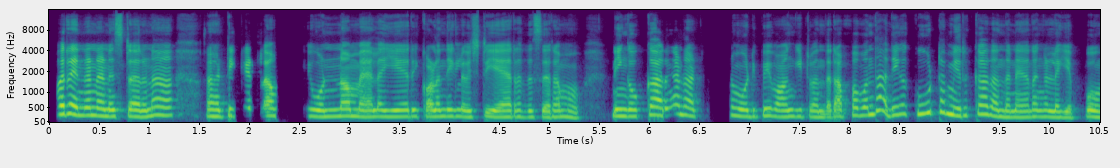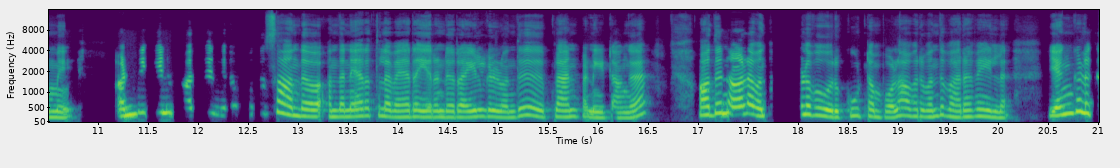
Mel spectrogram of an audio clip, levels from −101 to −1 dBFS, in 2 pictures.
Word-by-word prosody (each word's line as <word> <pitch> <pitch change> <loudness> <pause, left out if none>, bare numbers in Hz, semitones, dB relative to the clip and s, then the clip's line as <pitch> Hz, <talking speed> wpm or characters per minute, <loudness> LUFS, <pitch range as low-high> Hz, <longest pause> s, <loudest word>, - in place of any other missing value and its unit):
அவரு 285 +1 +7
என்ன 250 0 +3
நினைச்சிட்டாருன்னா, 215 +2 +3 0.5
அ - - +4 0.2
டிக்கெட்லாம் 235 +1 -1
வாங்கி 225 - -12
ஒண்ணா 215 +2 +1
மேல 205 0 +1 0.2
ஏறி 210 +1 +1
குழந்தைகள 215 0 +1
வச்சிட்டு 200 +1 -3
ஏறுறது 200 -1 -1
சிரமம். 195 -2 -2 0.3
நீங்க 225 0 +4
உக்காருங்க. 255 +4 +2
நான் 235 -3 +1
டக்குனு 235 +1 -5
ஓடிப்போய் 215 +1 -1
வாங்கிட்டு 210 0 -1
வந்துடறேன். 195 - -1
அப்போ 250 - -3
வந்து 280 +10 +2
அதிக 285 +1 -2
கூட்டம் 320 -1 +3
இருக்காது, 255 +3 0
அந்த 200 -2 0
நேரங்கள்ல 195 0 0
எப்பவுமே. 190 -2 0 0.6
அன்னைக்கு 320 +7 +1 0.2
பாத்தீங்கன்னா, 260 +2 -8
எதோ 280 - -19
புதுசா 310 +5 -2 0.5
அந்த 205 0 0
நேரத்துல, 230 +1 -2
வேற 200 +1 -1
2 195 0 -1
ரயில்கள் 205 +1 +1
வந்து 200 +7 -3 0.3
பிளான் 205 0 0
பண்ணிட்டாங்க. 175 -1 -3 0.7
அதனால 275 -2 +4
வந்து 235 +4 -1 0.3
அவ்வளவு 280 -3 +1
ஒரு 195 - +2
கூட்டம் 225 -4 -3
போல. 185 +1 +1
அவரு 220 -2 -4
வந்து 225 +6 -3
வரவே 205 +3 -1
இல்ல. 185 -1 -2 0.6
எங்களுக்கு 320 +4 +3
220 Hz, 145 wpm, -21 LUFS, 205-255 Hz, 0.7 s, அவரு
